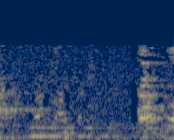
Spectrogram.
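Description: Players' voices calling out during the game, quieter at first, then a sudden loud shout near the end.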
